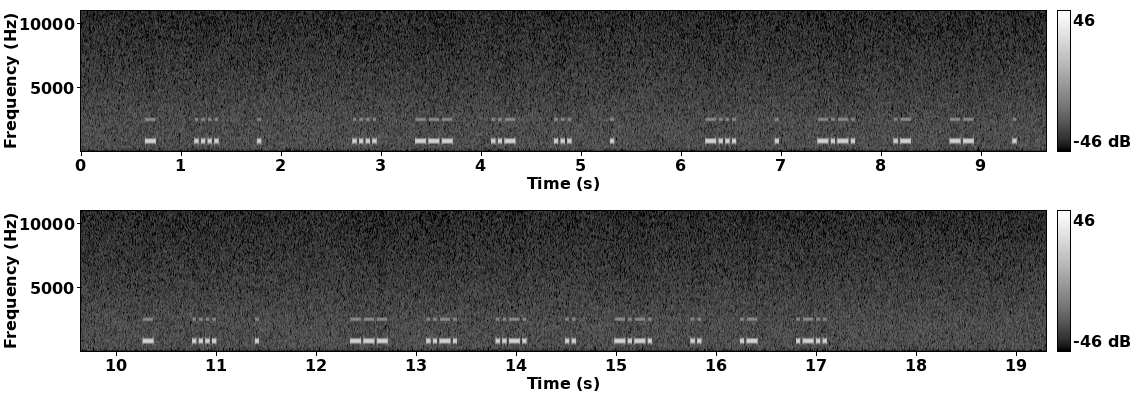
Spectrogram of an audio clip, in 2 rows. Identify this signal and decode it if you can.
Morse code, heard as a keyed tone, machine-sent, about 36 wpm, spaced as for 17 wpm, 840 Hz. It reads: THE HOUSE BECAME THE OFFICIAL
